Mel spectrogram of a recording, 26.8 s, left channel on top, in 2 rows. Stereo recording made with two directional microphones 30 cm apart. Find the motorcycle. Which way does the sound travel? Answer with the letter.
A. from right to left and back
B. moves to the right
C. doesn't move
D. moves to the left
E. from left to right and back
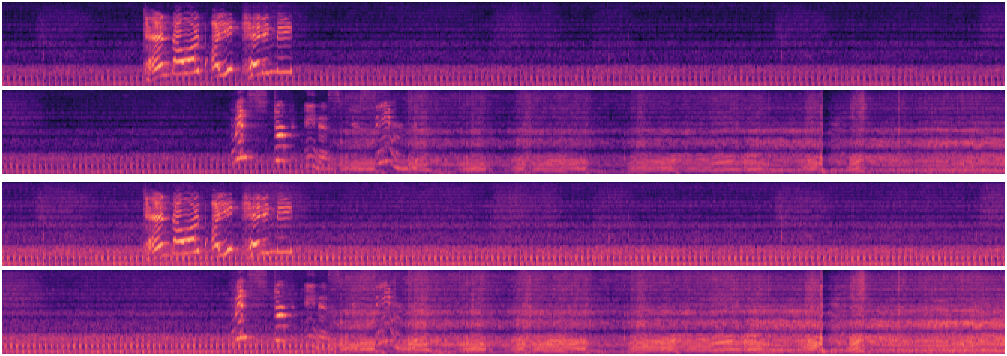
C.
